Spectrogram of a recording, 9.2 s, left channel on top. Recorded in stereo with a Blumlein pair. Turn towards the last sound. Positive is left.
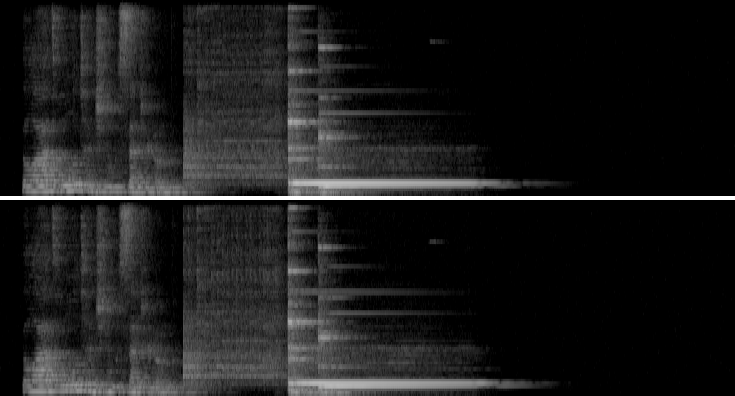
turn(degrees=-5)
